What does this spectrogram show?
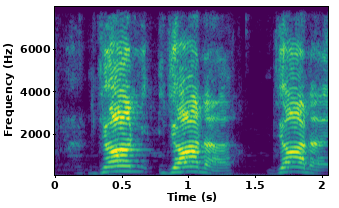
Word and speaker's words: Yana: Yana is how you pronounce her name.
